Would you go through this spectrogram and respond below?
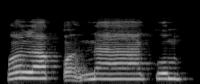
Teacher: Huruf apa anak-anak ibu? Qaf. Dibaca qalqalah, yaitu memantul.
